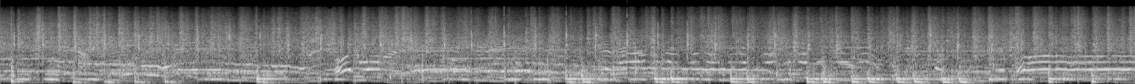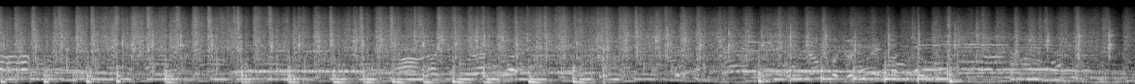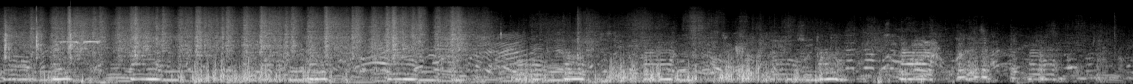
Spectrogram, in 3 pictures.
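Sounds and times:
shaker rattles: 0:00.0 - 0:30.4
drums beating fast rhythm: 0:00.0 - 0:31.7
group singing and chanting: 0:00.0 - 0:34.0.

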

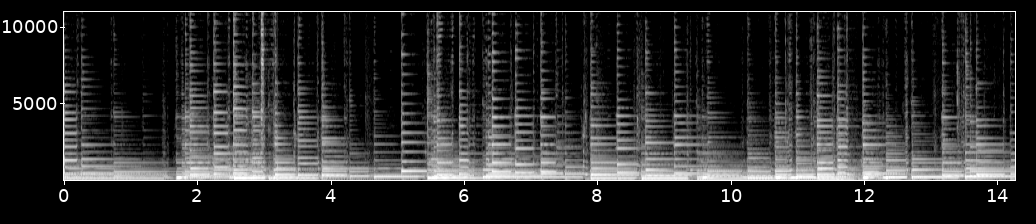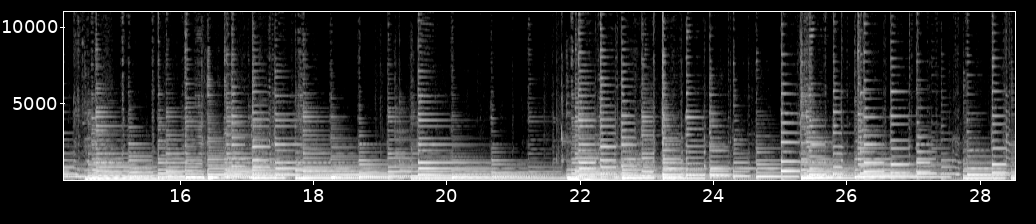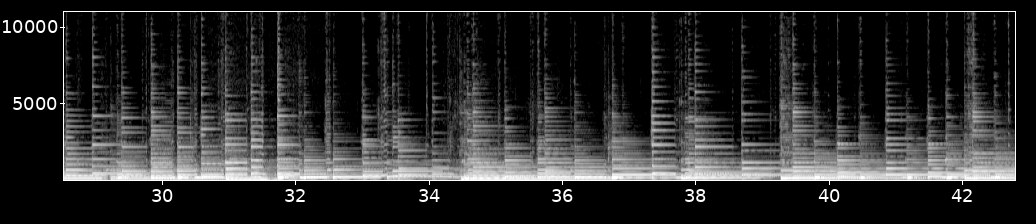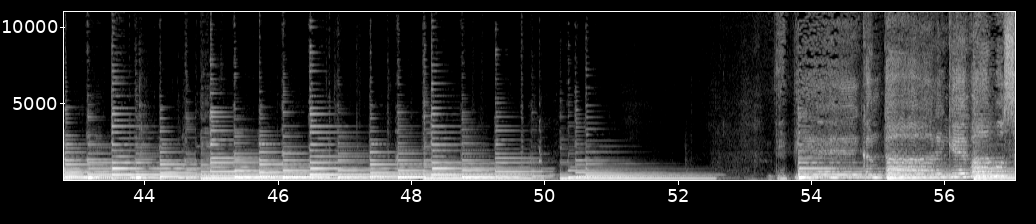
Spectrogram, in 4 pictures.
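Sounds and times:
classical guitar fingerstyle: 0:00.0 - 0:57.0.

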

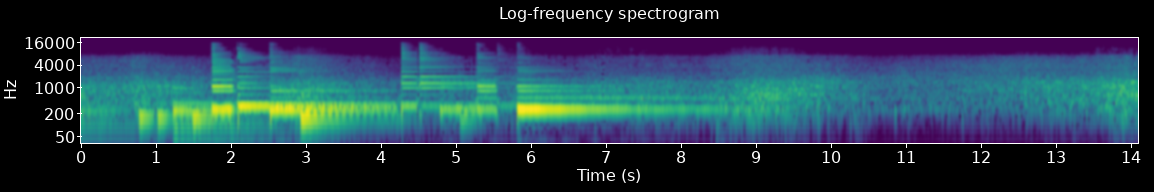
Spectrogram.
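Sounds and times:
guitar chord ringing: 0:00.0 - 0:09.6
surf on pebble beach: 0:00.0 - 0:14.0.

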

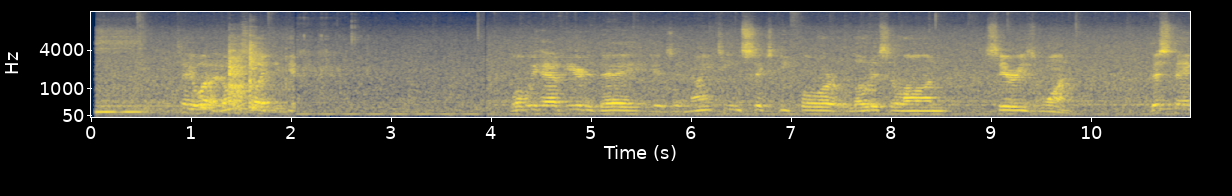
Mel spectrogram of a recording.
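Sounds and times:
low hum: 0:00.0 - 0:01.2.

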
